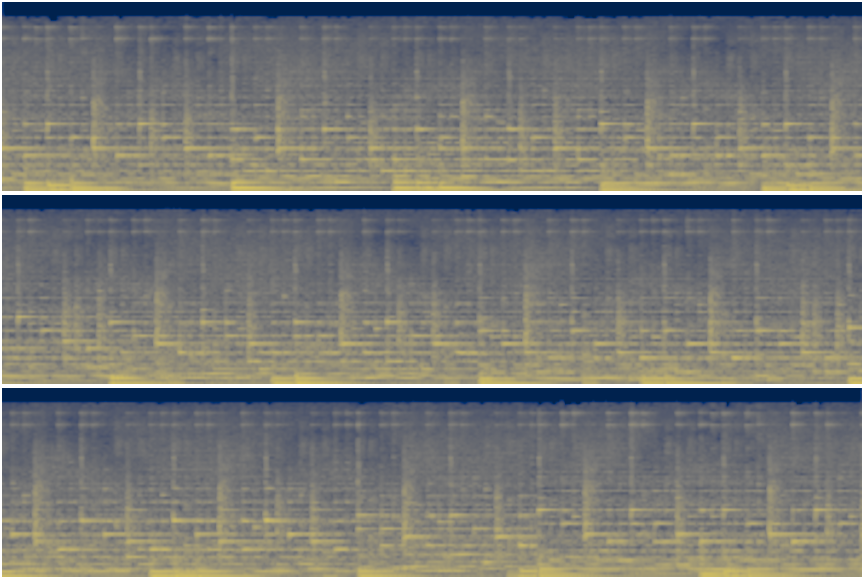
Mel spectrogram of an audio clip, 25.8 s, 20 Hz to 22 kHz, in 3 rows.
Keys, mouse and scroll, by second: 0.0 click, 2.0 click, 3.0-4.4 middle drag, 4.4 click, 4.9 scroll up 1, 5.6 click, 8.3 scroll down 1, 8.7-12.0 middle drag, 12.0 ctrl+j, 12.7-13.5 scroll up 1, 14.0-15.8 middle drag, 15.8 Tab, 16.3 scroll up 1, 16.9 middle click, 17.6-18.0 scroll down 1, 18.0 middle click, 19.0-19.6 scroll up 1, 20.4 click, 21.4 2, 21.9 click, 23.0-24.9 middle drag, 24.9 click, 25.6-25.8 middle drag.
